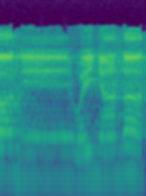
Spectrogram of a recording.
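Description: A single voice chanting in Pali. It draws one syllable out on a steady pitch for about a second, then glides up into the next syllable.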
